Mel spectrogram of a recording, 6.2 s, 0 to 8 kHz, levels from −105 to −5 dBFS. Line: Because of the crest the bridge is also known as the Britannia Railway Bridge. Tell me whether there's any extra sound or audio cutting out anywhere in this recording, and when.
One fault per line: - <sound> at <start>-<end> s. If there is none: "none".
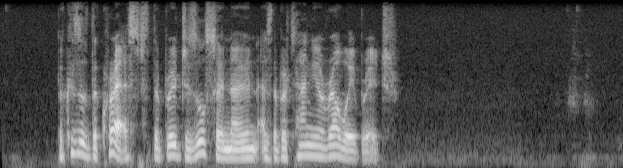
none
